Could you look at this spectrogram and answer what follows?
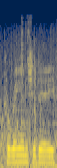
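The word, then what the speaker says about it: Carangidae: Jack's a member of the Kurangiday family. Way you can remember that is it's spelled with the G, but it makes the J sound.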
